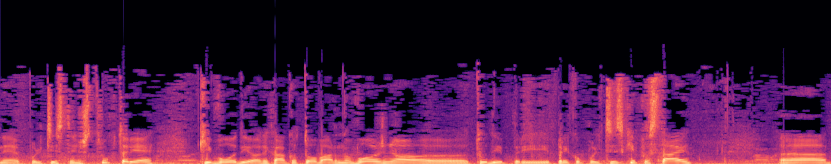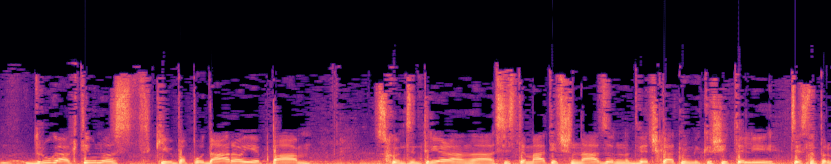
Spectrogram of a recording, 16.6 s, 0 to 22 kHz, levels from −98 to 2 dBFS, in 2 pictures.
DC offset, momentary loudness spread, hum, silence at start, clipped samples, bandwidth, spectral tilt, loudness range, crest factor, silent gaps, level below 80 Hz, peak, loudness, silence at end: under 0.1%; 6 LU; none; 0 s; under 0.1%; 14 kHz; -5.5 dB/octave; 3 LU; 12 dB; none; -32 dBFS; 0 dBFS; -13 LUFS; 0 s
